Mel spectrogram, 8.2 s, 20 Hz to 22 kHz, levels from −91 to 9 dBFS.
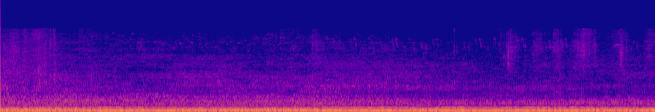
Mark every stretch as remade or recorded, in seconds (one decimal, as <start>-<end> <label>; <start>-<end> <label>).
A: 0.0-1.0 recorded; 1.0-2.2 remade; 2.2-4.0 recorded; 4.0-5.1 remade; 5.1-5.5 recorded; 5.5-7.3 remade; 7.3-8.2 recorded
